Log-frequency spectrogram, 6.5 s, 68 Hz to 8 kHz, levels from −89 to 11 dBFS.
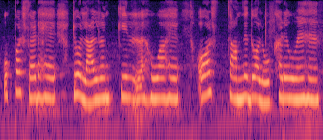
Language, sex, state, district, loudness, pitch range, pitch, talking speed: Hindi, female, Uttar Pradesh, Lucknow, -12 LUFS, 275-295 Hz, 280 Hz, 150 wpm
